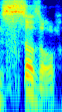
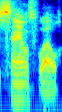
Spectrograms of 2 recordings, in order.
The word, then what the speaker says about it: Southwell: call it shrewsbury and the people in subtle or southwell can't even decide for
